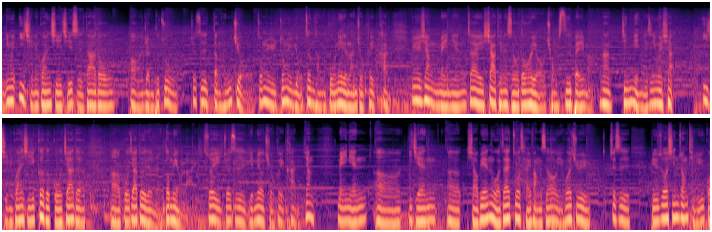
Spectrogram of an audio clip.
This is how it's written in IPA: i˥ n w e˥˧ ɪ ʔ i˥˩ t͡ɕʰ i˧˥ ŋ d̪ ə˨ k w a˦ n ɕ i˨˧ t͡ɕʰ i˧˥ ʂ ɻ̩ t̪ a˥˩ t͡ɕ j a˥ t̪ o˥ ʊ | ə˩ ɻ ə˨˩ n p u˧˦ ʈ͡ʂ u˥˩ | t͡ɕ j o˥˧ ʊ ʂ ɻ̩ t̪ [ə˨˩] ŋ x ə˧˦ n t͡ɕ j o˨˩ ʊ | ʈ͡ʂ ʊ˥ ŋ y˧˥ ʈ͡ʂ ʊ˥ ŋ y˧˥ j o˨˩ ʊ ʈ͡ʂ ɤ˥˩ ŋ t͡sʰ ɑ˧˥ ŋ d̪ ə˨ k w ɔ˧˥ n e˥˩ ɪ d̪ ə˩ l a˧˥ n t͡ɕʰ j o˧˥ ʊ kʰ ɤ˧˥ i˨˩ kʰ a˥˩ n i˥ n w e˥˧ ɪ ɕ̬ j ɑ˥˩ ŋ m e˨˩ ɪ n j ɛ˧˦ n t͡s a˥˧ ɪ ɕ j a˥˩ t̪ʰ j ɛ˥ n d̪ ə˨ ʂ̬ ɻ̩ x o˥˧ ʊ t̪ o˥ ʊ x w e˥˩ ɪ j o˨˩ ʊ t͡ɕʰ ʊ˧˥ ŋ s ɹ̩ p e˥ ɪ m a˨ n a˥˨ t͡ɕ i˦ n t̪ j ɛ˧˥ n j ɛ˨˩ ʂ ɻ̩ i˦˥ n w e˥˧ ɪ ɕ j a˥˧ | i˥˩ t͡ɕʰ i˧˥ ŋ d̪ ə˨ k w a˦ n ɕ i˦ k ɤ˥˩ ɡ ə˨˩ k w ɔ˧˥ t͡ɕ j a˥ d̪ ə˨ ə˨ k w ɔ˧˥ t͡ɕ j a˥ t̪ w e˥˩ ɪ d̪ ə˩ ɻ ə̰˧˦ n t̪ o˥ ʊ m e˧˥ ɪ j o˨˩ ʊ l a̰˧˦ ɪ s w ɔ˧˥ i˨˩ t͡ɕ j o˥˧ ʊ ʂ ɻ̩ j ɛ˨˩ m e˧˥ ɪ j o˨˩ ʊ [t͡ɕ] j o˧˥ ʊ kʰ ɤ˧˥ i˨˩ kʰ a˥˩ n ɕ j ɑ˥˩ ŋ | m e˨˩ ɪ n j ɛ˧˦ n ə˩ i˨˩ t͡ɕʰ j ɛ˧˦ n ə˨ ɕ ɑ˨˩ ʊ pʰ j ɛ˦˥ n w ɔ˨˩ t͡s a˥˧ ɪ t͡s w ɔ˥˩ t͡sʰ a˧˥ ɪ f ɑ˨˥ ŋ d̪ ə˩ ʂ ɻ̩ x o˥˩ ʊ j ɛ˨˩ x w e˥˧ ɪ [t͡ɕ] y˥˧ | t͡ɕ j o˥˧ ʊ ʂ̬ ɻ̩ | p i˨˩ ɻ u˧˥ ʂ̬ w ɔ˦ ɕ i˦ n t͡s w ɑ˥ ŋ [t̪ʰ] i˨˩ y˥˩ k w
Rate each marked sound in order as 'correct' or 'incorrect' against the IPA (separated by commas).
correct, incorrect, incorrect, correct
